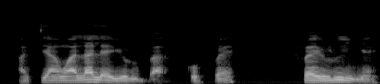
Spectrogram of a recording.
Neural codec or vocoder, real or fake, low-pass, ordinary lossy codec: none; real; 19.8 kHz; none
